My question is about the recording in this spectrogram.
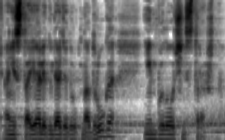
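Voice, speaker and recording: Low-voiced male audiobook narrator. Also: music in the background. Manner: measured storytelling. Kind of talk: scripted narration.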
